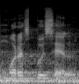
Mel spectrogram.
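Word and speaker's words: Maurice Bucaille: adalah dengan ahli bedah saya membacanya mores bosel mores bosel itu bahasa Prancis namanya mores bosel itu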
